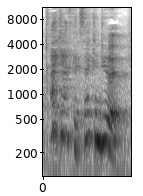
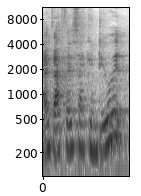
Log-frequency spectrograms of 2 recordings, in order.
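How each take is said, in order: First: Confident I got this. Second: Said in the usual way. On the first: Retold or imitated. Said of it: "And I'm like". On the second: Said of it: "while I'm saying".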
